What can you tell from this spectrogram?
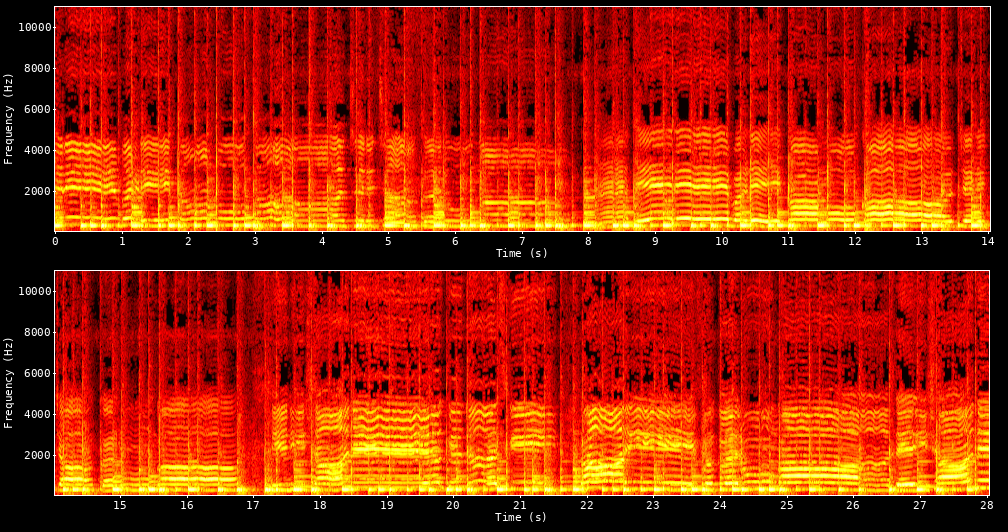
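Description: Devotional Hindi-Urdu worship song: a melody sung over a held low note, with quick tabla strokes throughout.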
